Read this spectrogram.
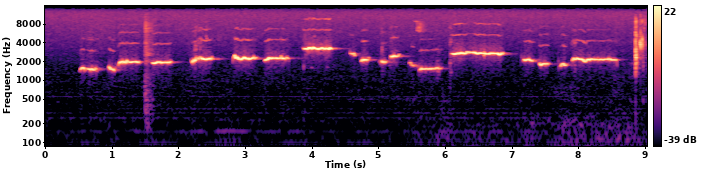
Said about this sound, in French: Ouais, c'était un étourneau qui chantait la Marseillaise.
